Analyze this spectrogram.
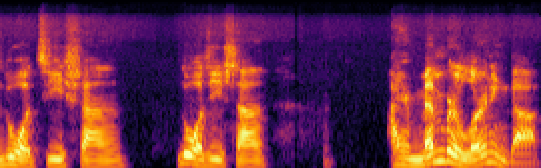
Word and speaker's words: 落基山: It's 落基山, 落基山.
